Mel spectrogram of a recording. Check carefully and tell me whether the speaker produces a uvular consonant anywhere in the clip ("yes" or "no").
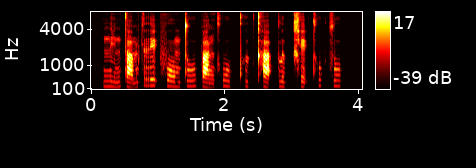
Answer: no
